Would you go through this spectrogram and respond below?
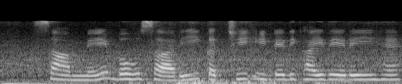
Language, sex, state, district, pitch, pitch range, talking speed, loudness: Hindi, female, Punjab, Pathankot, 225 Hz, 220-235 Hz, 135 wpm, -16 LUFS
